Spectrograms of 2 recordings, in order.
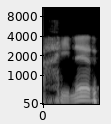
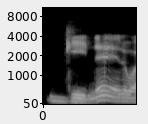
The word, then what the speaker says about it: Giner: acertado que comprase a la empresa giner que es un fabricante de electrónica dores yo conecta además me divierto mucho porque en eeuu lo pronuncian dinero algo parecido quizá porque muchos no saben que su fundador se llamaba don josé giner y era valenciano pues esta empresa net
